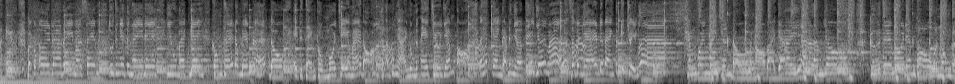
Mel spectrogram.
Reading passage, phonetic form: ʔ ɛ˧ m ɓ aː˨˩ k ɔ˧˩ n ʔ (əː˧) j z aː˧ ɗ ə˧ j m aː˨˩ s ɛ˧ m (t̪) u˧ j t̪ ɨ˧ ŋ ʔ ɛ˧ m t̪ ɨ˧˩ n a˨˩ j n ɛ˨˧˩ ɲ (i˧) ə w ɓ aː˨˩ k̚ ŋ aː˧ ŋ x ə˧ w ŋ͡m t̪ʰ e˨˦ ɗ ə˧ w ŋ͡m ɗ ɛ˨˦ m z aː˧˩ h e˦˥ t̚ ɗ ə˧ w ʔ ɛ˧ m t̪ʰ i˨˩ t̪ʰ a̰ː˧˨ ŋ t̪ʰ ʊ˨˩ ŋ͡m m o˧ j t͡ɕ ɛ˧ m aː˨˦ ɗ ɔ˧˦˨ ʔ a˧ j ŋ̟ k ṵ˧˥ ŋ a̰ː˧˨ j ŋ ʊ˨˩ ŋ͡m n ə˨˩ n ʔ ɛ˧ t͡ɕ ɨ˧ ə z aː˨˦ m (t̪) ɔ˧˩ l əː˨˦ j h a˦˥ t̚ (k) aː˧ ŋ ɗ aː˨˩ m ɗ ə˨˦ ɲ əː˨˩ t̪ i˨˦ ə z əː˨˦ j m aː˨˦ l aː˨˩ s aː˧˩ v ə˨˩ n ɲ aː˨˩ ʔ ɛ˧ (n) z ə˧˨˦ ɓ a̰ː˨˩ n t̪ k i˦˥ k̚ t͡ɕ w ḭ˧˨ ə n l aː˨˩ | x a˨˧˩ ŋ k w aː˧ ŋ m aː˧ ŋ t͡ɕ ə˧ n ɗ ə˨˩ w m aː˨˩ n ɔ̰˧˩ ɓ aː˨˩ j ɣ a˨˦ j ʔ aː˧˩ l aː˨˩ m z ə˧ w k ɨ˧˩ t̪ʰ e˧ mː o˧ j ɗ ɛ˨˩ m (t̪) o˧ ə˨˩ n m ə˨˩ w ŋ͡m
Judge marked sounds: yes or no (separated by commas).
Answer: yes, yes, no, yes, yes, no, no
